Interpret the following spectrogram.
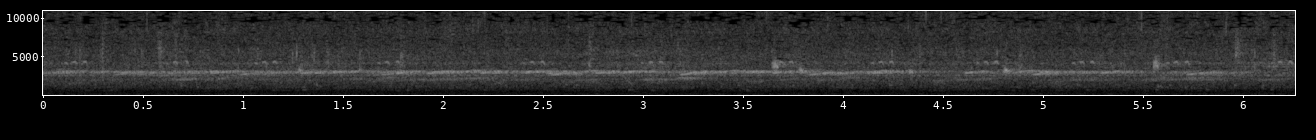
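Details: Chorusing frogs at a lake give a thick, high, vibrating trill that never pauses, with brief sharper chirps standing out now and then above the continuous drone.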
